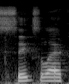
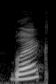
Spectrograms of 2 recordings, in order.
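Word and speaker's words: 6lack: Have we determined if it's 6 lack or is it black? It's black. It's black? It's black. Okay.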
